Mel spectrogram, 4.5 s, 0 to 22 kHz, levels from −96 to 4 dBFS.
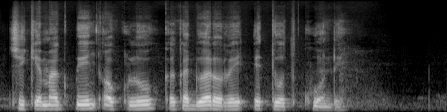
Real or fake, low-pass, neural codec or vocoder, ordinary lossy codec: fake; none; codec, 44.1 kHz, 7.8 kbps, Pupu-Codec; none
